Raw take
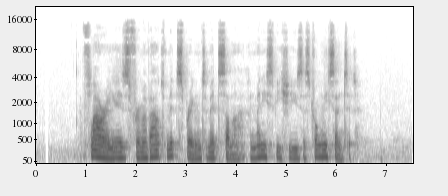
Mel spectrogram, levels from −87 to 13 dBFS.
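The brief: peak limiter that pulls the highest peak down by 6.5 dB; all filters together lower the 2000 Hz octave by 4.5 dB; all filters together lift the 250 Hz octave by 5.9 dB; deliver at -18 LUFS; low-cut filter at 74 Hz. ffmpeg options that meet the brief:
-af "highpass=74,equalizer=f=250:t=o:g=7.5,equalizer=f=2k:t=o:g=-6.5,volume=13dB,alimiter=limit=-6.5dB:level=0:latency=1"

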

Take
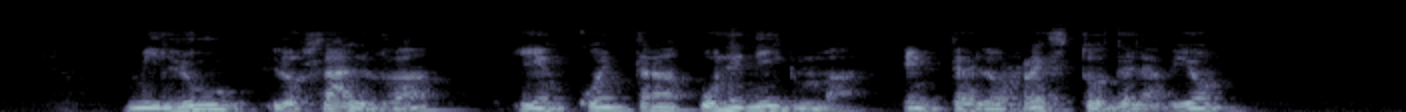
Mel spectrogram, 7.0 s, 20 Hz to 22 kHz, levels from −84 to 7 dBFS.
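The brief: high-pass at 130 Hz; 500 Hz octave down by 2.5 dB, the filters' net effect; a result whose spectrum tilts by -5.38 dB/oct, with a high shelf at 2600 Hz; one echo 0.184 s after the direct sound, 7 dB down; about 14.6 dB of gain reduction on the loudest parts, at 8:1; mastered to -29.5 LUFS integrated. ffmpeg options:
-af "highpass=130,equalizer=f=500:t=o:g=-4,highshelf=f=2.6k:g=7.5,acompressor=threshold=-38dB:ratio=8,aecho=1:1:184:0.447,volume=13dB"

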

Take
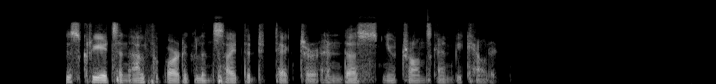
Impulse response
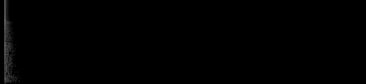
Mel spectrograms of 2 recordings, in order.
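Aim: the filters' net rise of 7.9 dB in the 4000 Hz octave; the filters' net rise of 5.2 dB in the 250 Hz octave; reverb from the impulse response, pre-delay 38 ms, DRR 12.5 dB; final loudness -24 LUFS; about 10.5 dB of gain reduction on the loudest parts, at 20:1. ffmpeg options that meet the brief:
-filter_complex "[0:a]equalizer=f=250:t=o:g=7,equalizer=f=4k:t=o:g=9,acompressor=threshold=-17dB:ratio=20,asplit=2[a][b];[1:a]atrim=start_sample=2205,adelay=38[c];[b][c]afir=irnorm=-1:irlink=0,volume=-13.5dB[d];[a][d]amix=inputs=2:normalize=0"

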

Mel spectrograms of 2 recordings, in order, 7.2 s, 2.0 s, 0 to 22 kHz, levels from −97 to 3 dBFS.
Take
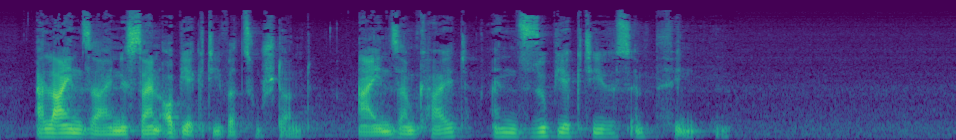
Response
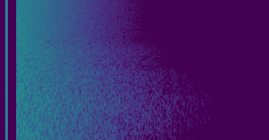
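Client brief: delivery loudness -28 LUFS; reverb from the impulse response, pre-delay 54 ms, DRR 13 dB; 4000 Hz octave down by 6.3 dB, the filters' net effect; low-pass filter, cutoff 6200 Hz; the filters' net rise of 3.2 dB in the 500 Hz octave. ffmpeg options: -filter_complex "[0:a]lowpass=6.2k,equalizer=f=500:t=o:g=4.5,equalizer=f=4k:t=o:g=-7.5,asplit=2[a][b];[1:a]atrim=start_sample=2205,adelay=54[c];[b][c]afir=irnorm=-1:irlink=0,volume=-20.5dB[d];[a][d]amix=inputs=2:normalize=0,volume=-1.5dB"

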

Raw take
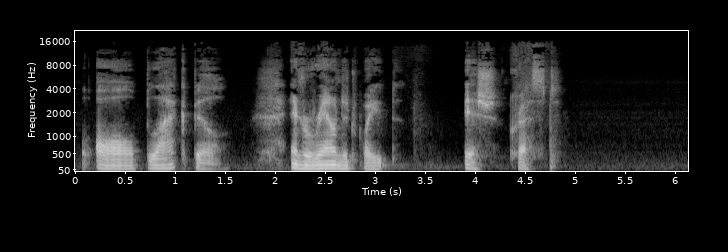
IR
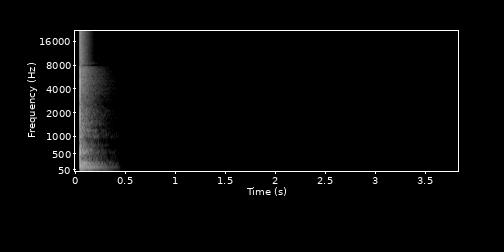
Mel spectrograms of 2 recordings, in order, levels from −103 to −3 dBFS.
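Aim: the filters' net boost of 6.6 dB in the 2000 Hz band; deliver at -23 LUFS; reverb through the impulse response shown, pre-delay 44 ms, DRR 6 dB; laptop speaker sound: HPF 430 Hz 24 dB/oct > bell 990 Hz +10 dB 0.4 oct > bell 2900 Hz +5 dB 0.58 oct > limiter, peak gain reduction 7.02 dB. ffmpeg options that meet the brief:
-filter_complex "[0:a]equalizer=f=2k:t=o:g=5.5,asplit=2[a][b];[1:a]atrim=start_sample=2205,adelay=44[c];[b][c]afir=irnorm=-1:irlink=0,volume=-12.5dB[d];[a][d]amix=inputs=2:normalize=0,highpass=f=430:w=0.5412,highpass=f=430:w=1.3066,equalizer=f=990:t=o:w=0.4:g=10,equalizer=f=2.9k:t=o:w=0.58:g=5,volume=5.5dB,alimiter=limit=-8dB:level=0:latency=1"

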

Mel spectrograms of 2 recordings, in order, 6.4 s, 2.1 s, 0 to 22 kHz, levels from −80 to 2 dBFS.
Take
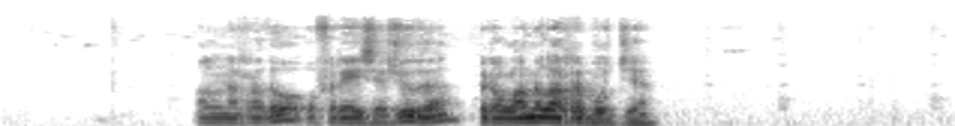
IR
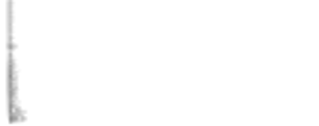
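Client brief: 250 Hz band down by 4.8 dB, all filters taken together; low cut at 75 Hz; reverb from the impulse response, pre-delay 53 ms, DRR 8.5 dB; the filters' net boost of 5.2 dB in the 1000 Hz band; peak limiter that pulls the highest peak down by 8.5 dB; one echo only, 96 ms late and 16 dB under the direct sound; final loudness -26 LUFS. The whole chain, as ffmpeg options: -filter_complex "[0:a]highpass=75,equalizer=f=250:t=o:g=-6.5,equalizer=f=1k:t=o:g=7,alimiter=limit=-11.5dB:level=0:latency=1,aecho=1:1:96:0.158,asplit=2[a][b];[1:a]atrim=start_sample=2205,adelay=53[c];[b][c]afir=irnorm=-1:irlink=0,volume=-11dB[d];[a][d]amix=inputs=2:normalize=0,volume=-2dB"

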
